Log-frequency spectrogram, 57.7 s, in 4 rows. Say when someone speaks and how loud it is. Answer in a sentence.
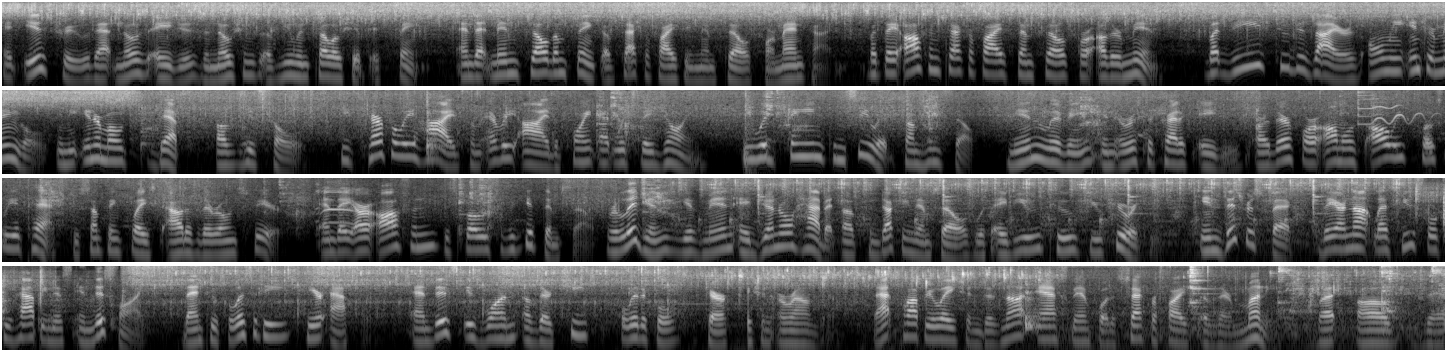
The talking can be heard from 0.0 to 57.6 s, at a steady volume.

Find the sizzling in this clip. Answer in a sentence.
The sizzling can be heard from 0.0 to 57.6 s.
